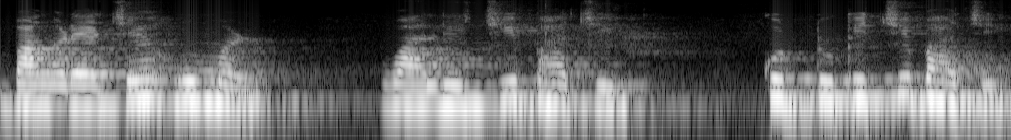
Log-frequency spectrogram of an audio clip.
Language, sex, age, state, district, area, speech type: Goan Konkani, female, 45-60, Goa, Murmgao, rural, spontaneous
